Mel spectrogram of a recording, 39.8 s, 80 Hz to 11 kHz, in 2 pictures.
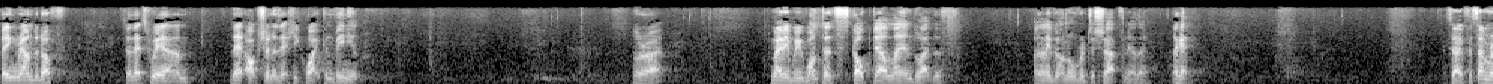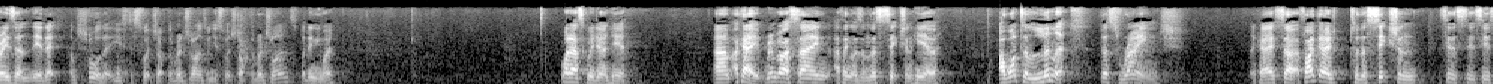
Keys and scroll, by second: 25.4 Escape.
